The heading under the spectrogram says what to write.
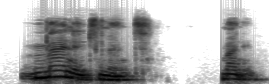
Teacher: The stress is on the first syllable. When the words are long in English, you normally stress here on the first one, management.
